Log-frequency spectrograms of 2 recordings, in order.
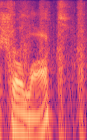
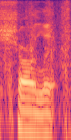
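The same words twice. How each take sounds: First: It is said the Michigan way. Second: It is said the general American way.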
